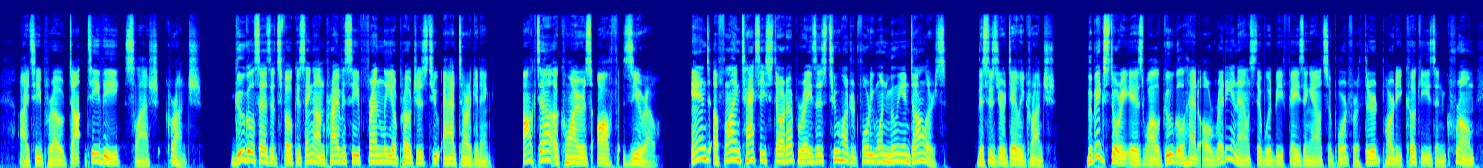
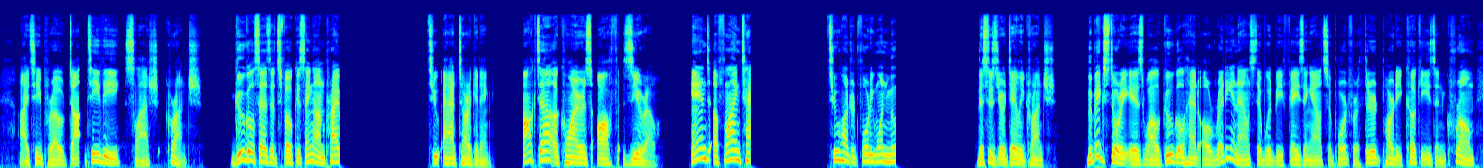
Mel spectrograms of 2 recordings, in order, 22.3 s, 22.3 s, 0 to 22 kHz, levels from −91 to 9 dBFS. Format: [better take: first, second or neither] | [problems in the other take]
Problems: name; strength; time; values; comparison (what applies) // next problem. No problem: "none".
first | audio cutting out; at 5 s for 1.5 s, at 11 s for 1 s and at 13 s for 1 s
